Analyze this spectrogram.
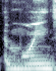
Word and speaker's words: Des Moines: of the city is Des Moines. It's not Des Moines, it's Des Moines. So you pronounce it Des Moines in Gotta put the S on Washington.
